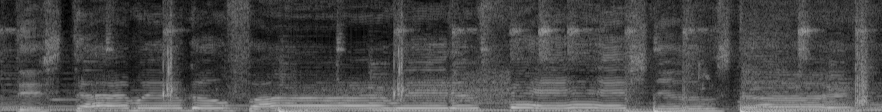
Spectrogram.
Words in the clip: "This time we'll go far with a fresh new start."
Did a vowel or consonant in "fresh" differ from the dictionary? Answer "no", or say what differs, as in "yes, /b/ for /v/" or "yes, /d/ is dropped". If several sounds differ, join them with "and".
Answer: yes, /ɹ/ is dropped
